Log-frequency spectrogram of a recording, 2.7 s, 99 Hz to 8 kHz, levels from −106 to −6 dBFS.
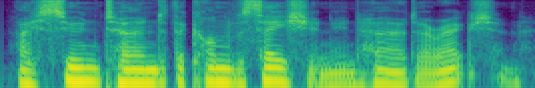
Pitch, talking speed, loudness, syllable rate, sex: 120 Hz, 180 wpm, -17 LUFS, 5.6 syllables/s, male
